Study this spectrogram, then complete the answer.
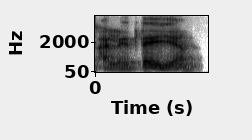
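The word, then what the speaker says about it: ἀλήθεια: portal católico que pues todos pronunciamos y así también lo pronuncian ellos aletheia y alude y claramente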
